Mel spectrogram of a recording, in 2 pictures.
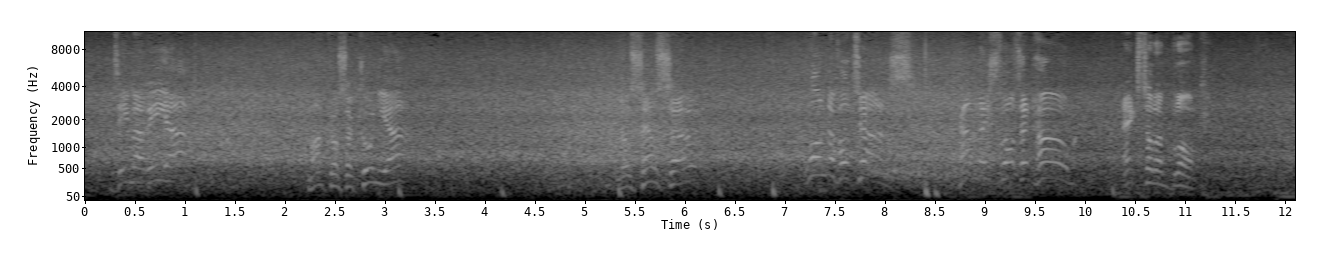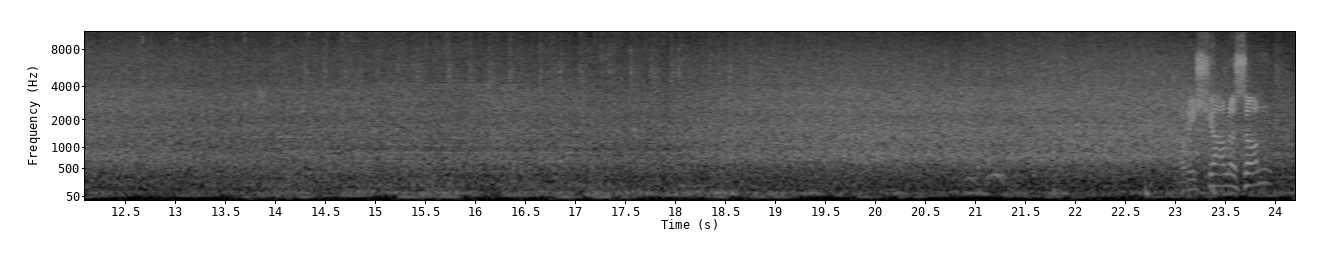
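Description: A large stadium crowd roars and cheers steadily, with swells.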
